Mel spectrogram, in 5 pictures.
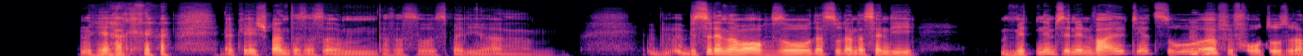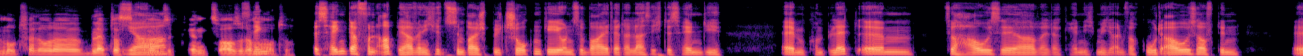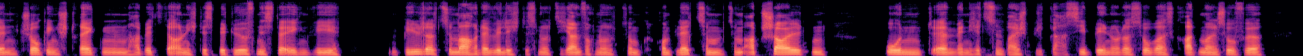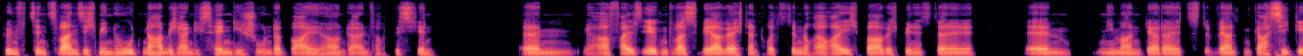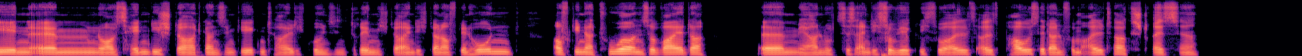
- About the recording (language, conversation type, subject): German, podcast, Wie hilft dir die Natur beim Abschalten vom digitalen Alltag?
- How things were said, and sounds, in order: laughing while speaking: "Ja"; giggle; unintelligible speech; laughing while speaking: "Gassigehen"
